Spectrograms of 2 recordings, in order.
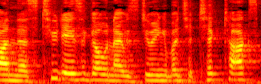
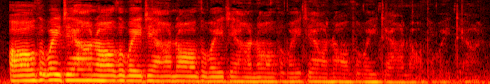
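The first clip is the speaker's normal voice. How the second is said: each repeat lower and softer until whispered; fading to a whisper; 4 semitones lower, 5 dB quieter than usual. Acted. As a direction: guide them down, sinking into a whisper. Guides grounding breath exercise.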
